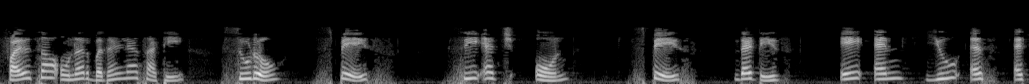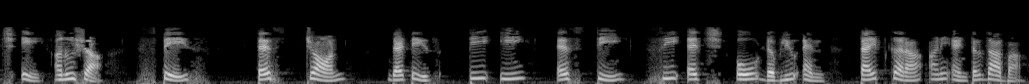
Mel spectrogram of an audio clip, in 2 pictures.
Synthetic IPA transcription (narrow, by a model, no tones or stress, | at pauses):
fajlt͡saʔonəɾbəd̪əɭɳjasaʈʰiː | suɽo | spesː | iet͡ɕ | on | spes | d̪æʈiːd͡z | een | jueset͡ɕʰeənuɕa̰ | spes | ʈesʈt͡ɕɔn | d̪æʈid͡z | ʈiː | esʈi | siʔet͡ɕʰoɖəbljuʔen | ʈajpkəɾaʔaɽ̃iʔẽɳʈəɾd̪aba̰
